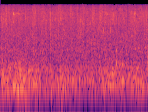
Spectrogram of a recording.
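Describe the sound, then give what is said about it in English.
Steady heavy rain falls outside a warehouse, a dense, even hiss with a low rumbling undertone, continuous and loud, with no voices. “He steps from the warehouse into the rain.”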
